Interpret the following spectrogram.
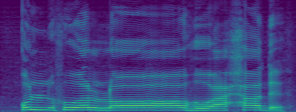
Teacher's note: কুল জিহ্বার গোড়া থেকে উচ্চারণ হবে, কুল যেন না হয়।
